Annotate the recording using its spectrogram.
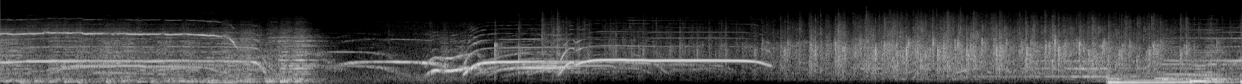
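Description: Show music ending on a held high note, then an audience whooping and cheering with overlapping rising and falling cries, followed by a few seconds of applause. Near the end a new piece of music with a strong bass line and guitar starts.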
